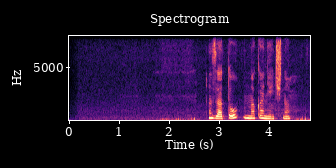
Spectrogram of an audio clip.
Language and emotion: Russian, neutral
